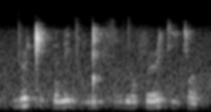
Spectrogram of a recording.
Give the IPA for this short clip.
d̪ ə˞ ǁ e̤ k ã ɳ i d o̤ ŋ͡ǃ i̤ s o̤ d ɔ̃ f ə˞ c i̤ c ɔ

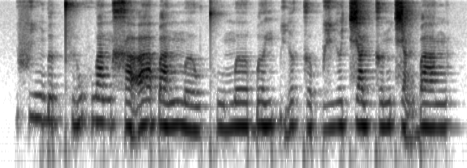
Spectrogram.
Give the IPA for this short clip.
f i˧ ŋ ɗ ə˨˩ t̚ t̪ʰ ɨ̰˧˥ w h w a˧ n x a̰ː˧˥ ɓ a˨˦ n m əː˨˩ w t̪ʰ u˨˩ m əː˧ ɓ ə˨˦ j ɓ ḭ˧˥ ə̯ k ə˨˩ p̚ ɣ i˨˦ ə̯ t͡ɕ a˧ j k ə˨˦ n t͡ɕ a̰˧˨ ŋ ɓ a˧ ŋ

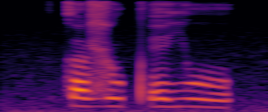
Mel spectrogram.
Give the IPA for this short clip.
k ɐ ʐ u pʼ e j u

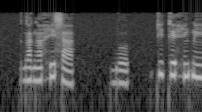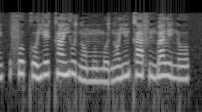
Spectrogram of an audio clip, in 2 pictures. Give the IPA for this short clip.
ɡ a˨ ɡ ã˨ h i˧ s a˨ | b o˨ | k i˧ k e˧ h ĩ˧ k͡p ĩ˧ | f o˦ k o˧ j e˦ k ã˦ j u˦˨ d ɔ̃˨ m ũ˨ m o˨ d ɔ̃˧ j ĩ˦ k a˦ f ĩ˧ ɡ͡b a˦ l i˧ n o˦

